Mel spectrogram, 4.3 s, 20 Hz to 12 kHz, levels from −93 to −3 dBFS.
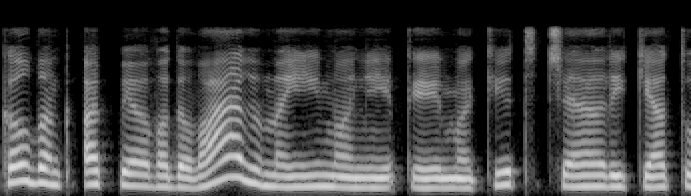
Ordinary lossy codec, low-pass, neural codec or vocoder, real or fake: MP3, 96 kbps; 7.2 kHz; codec, 16 kHz, 1 kbps, FunCodec, trained on Chinese and English, 50 frames a second; fake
